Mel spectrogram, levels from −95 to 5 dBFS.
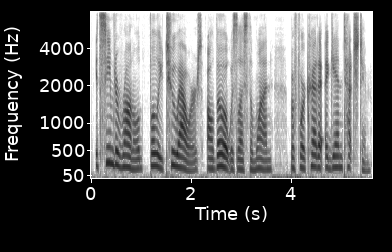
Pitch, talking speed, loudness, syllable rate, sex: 185 Hz, 190 wpm, -16 LUFS, 5.7 syllables/s, female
